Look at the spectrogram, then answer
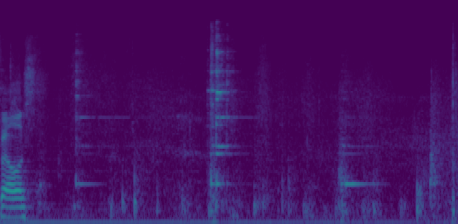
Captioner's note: footsteps, doorbell clangs; thuds against shoulder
